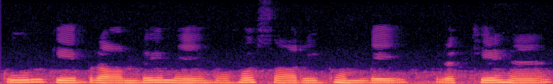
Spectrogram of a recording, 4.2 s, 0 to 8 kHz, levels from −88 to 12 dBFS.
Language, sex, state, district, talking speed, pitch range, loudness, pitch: Hindi, female, Punjab, Pathankot, 130 wpm, 180-205 Hz, -13 LUFS, 190 Hz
